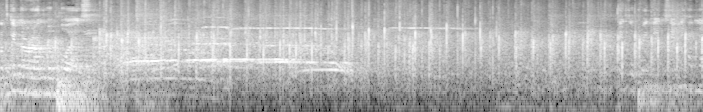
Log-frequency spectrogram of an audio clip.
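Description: A crowd of families applauds at a pre-kindergarten step-up ceremony, with steady, loud clapping that runs the whole stretch alongside cheers and some voices.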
